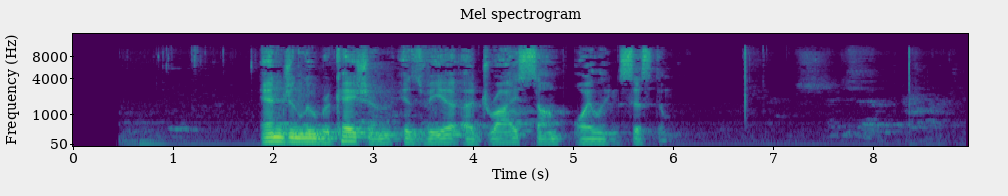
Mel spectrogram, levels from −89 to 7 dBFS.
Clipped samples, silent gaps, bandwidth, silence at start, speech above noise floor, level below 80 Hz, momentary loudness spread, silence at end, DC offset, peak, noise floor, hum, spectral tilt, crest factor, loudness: under 0.1%; none; 11.5 kHz; 1.9 s; 47 dB; -50 dBFS; 22 LU; 3.05 s; under 0.1%; -4 dBFS; -70 dBFS; none; -4 dB/octave; 22 dB; -23 LUFS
